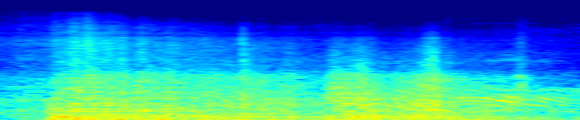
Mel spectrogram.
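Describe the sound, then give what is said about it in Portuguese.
Explosions from Israeli bombardment of the Gaza Strip: a deep, heavy boom erupts and rolls into a sustained low rumble, with a couple of further blasts swelling through the roar before it slowly fades. “O bombardeio também atingiu o porto do território.”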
